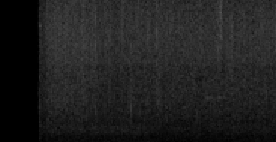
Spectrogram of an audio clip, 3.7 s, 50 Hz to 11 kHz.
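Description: A rain shower in Farming Simulator 25 begins abruptly after a moment of silence and settles into a steady, even hiss of falling rain that continues unbroken, with no voices.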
